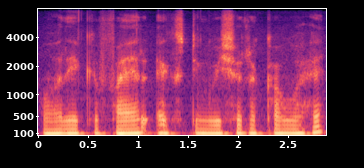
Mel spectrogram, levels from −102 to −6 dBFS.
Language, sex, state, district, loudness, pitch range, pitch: Hindi, male, Rajasthan, Jaipur, -19 LUFS, 95-100 Hz, 95 Hz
